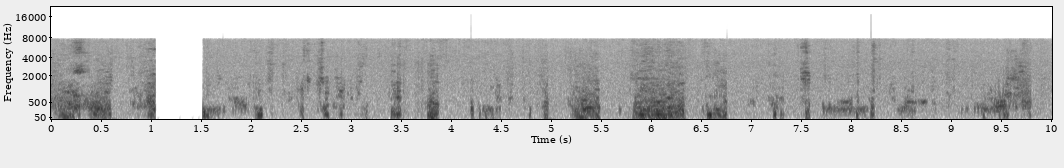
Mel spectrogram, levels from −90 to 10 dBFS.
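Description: From 1.04 to 1.52 s, an audio dropout to silence removes about 0.48 s. It is silence with no room tone, unlike a natural pause, most likely because the input was lost while recording continued.

At 1.72, 4.2, 6.76 and 8.2 s, dropped buffers (overruns) make the sound jump ahead by roughly a tenth of a second, a few hundredths, or somewhere between. Unlike the dropout, there is no silent gap. The likely cause is samples being overwritten before the program collected them.

From 3.46 to 3.97 s, 6.32 to 6.54 s and 9.52 to 9.72 s, bit errors on an ADPCM link, at a rate well under one percent, cause pops and rough bursts with brief level wobbles. Unlike a buffer click, each error keeps ringing through the decoder's adaptation, over the clear G.722 wideband band.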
